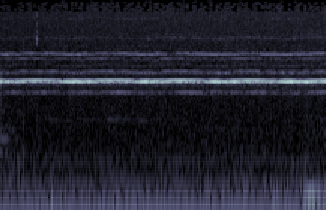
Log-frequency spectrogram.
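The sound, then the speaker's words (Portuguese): A fire alarm sounds continuously with a steady, piercing high-pitched tone over a low background hum, with no one speaking. “Isso é um alarme de incêndio?”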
